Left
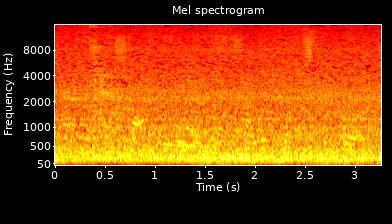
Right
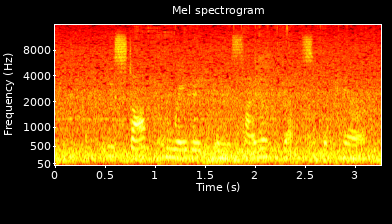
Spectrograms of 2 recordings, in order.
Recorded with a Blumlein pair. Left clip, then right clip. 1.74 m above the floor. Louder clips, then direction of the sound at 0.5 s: Right 7 dB; 55° right.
